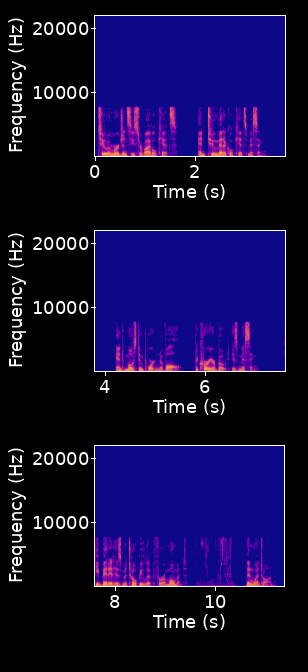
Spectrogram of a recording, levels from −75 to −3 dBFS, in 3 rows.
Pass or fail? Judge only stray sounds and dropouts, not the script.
fail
